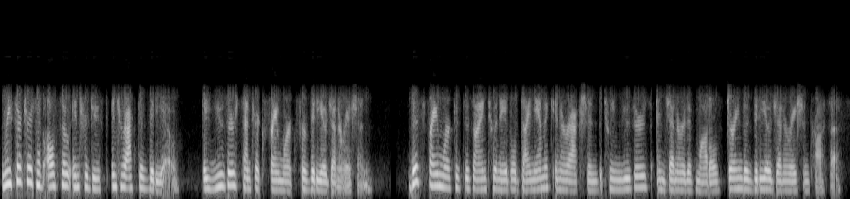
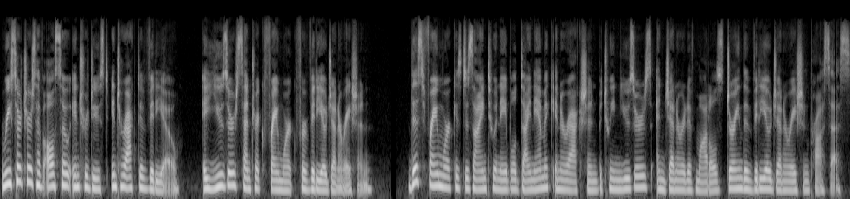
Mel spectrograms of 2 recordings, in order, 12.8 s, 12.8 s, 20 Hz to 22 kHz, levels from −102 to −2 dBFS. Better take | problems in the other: second | phone-call audio; poor line

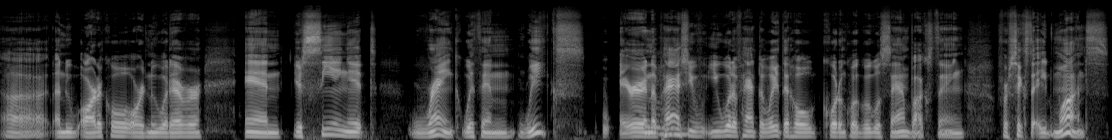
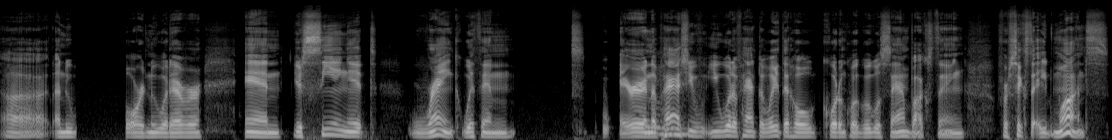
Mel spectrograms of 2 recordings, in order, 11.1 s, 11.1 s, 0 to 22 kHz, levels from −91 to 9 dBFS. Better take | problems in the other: first | audio cutting out; at 1 s for 0.5 s and at 5 s for 0.5 s

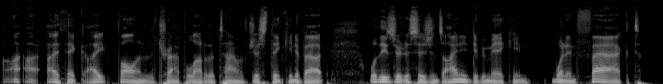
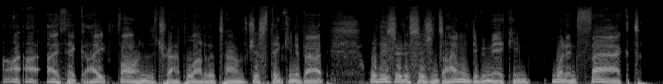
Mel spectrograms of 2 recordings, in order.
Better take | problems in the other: first | distortion; heavy; 6 dB below the speech

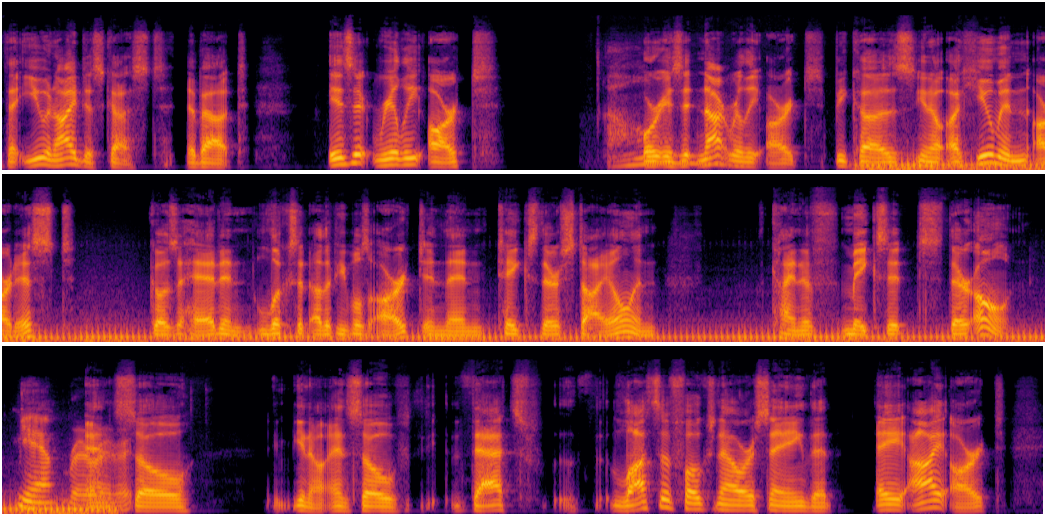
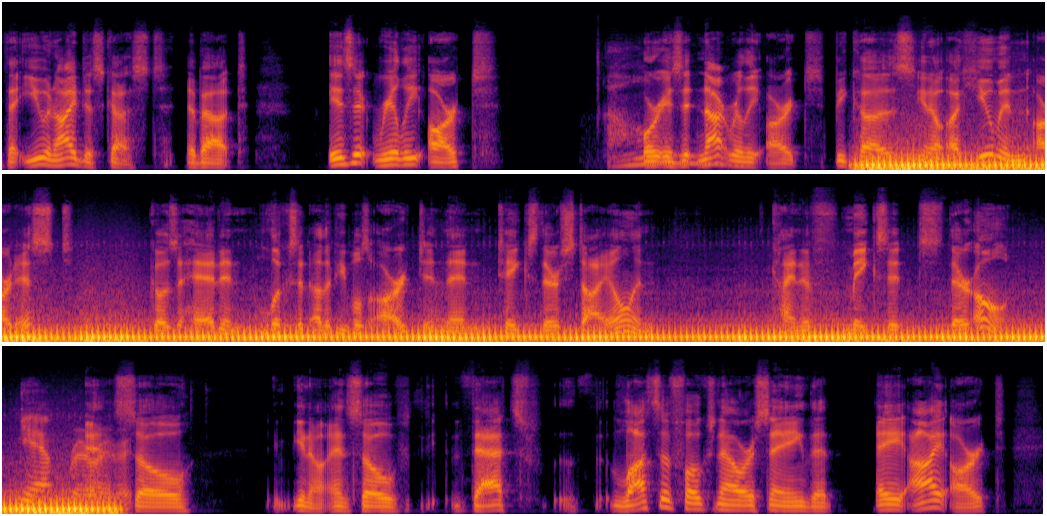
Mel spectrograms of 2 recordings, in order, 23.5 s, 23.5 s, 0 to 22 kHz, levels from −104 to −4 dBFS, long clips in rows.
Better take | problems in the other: first | low rumble; loud; from 6.5 to 17 s; 2 dB below the speech; faint in the first

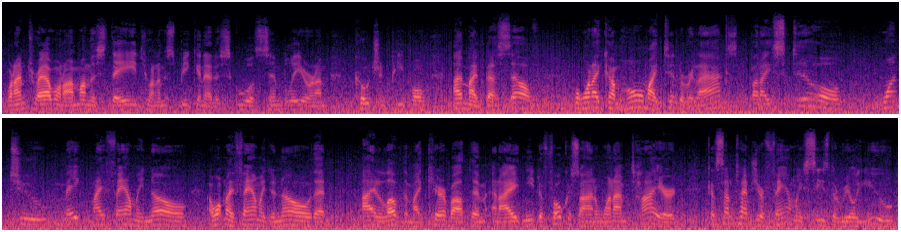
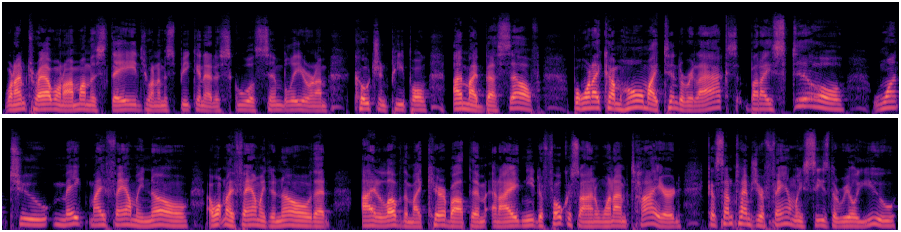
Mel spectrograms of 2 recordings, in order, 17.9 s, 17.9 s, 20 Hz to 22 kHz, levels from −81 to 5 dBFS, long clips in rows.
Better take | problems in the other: second | wind noise on the microphone; occasional gusts; 10 dB below the speech

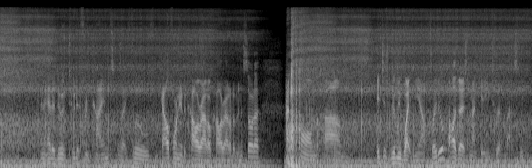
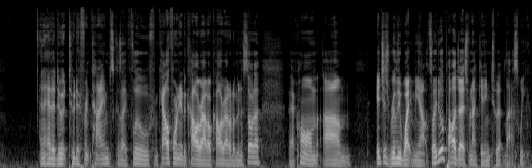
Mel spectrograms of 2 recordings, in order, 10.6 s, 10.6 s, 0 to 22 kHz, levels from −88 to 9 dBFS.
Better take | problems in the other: second | hiss; loud; throughout; as loud as the speech

